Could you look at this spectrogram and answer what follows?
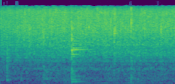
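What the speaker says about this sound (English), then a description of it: "We'll make the roux right in the pan with the sausage, and then about a tablespoon of flour." Sausage fat and flour sizzle in a cast iron pan as a roux forms, a constant close hiss with a few faint scrapes and clinks of stirring.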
